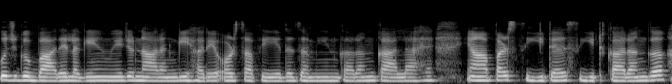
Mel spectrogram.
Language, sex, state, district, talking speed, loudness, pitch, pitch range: Hindi, female, Uttar Pradesh, Budaun, 195 wpm, -16 LUFS, 175 Hz, 170-185 Hz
